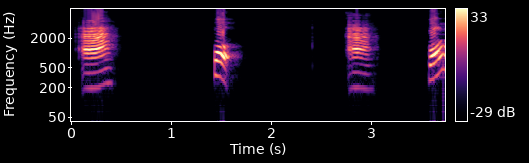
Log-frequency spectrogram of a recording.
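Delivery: letter by letter, spaced; sounding out words. Shown as a demonstration. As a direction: sound out A, P separately. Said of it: "let's sound out the letters".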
